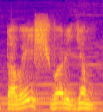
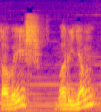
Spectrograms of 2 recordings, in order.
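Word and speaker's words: तवैश्वर्यं: तवै श्व, रकार अफार श्व, य ऊपर बिंदी है, तो तवैश्वर्यम।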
